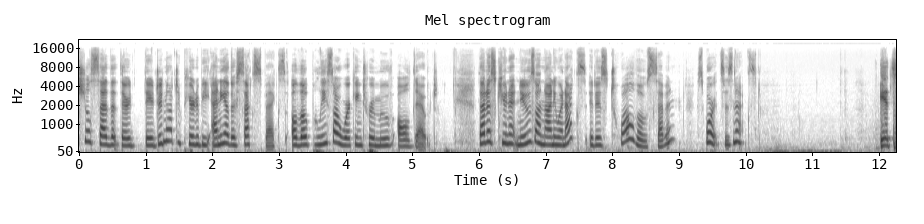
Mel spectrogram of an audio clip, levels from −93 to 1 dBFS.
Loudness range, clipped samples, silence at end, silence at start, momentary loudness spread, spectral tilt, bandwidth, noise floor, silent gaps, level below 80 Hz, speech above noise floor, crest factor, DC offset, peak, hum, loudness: 4 LU; under 0.1%; 0 s; 0 s; 11 LU; -3 dB/octave; 16.5 kHz; -55 dBFS; none; -48 dBFS; 26 dB; 16 dB; under 0.1%; -14 dBFS; none; -29 LUFS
